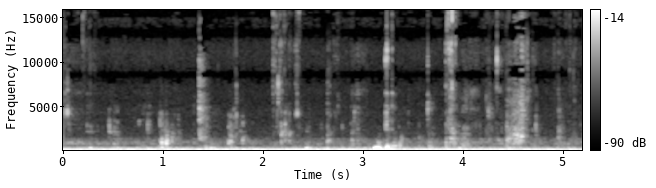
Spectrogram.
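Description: A person chewing a forkful of food close to the microphone, with scattered small wet mouth clicks and light crunches.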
